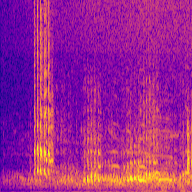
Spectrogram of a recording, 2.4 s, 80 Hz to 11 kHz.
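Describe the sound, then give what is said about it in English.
Rolling, trumpeting rattles of migrating sandhill cranes flying overhead at dusk in early spring along the Platte River in Nebraska, several loud harsh bursts standing out over a steady wash of overlapping calls, with no talking. “standing almost 5 feet tall, the elegant sandhill crane makes loud trumpeting rattles, given in flight or from the ground.”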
